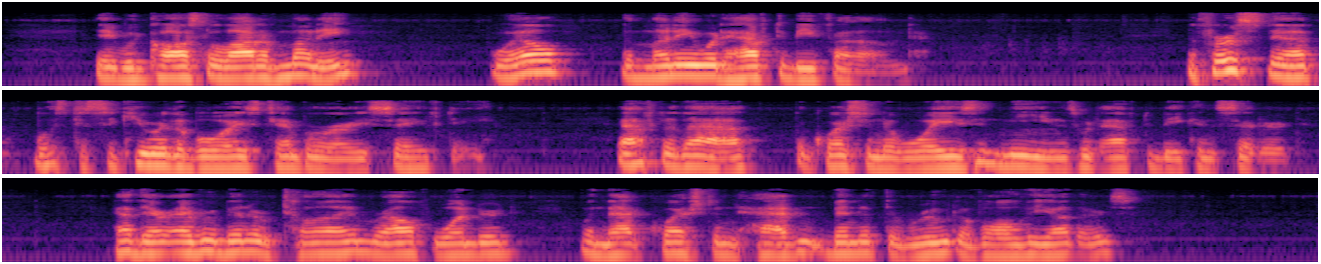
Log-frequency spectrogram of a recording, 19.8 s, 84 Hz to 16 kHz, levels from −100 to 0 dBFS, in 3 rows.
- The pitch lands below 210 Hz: Yes, low, 135 Hz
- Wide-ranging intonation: No, average, 3.1 semitones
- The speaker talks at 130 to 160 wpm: No, average, 175 wpm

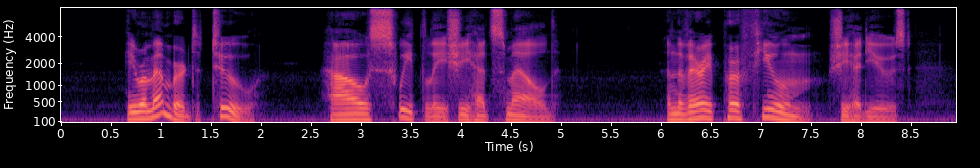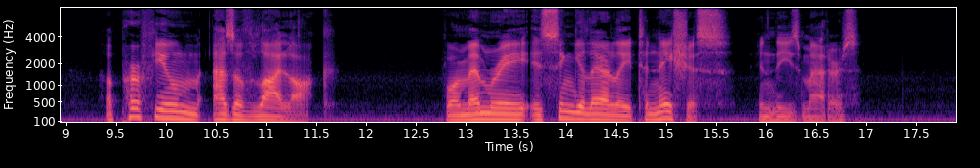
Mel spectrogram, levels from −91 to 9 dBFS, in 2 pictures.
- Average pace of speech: No, slow, 95 wpm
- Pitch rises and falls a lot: Yes, wide, 6.5 semitones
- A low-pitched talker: Yes, low, 115 Hz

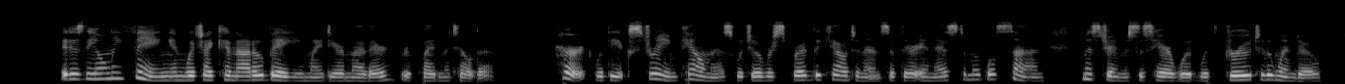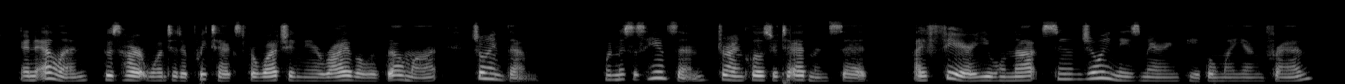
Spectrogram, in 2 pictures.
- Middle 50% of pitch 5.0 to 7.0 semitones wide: Yes, wide, 5.5 semitones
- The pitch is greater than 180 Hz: Yes, high, 190 Hz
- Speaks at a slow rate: No, average, 165 wpm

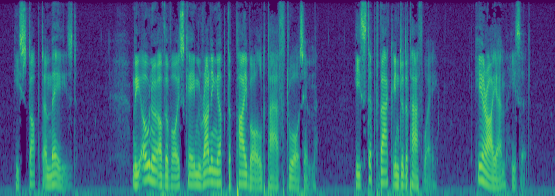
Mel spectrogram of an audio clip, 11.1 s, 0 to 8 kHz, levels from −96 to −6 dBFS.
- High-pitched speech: No, low, 110 Hz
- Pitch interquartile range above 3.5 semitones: Yes, average, 4.5 semitones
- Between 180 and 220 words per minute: No, average, 145 wpm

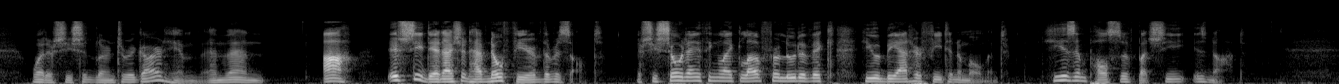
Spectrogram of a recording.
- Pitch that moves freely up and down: Yes, wide, 6.2 semitones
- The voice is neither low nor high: No, low, 125 Hz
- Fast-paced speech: Yes, fast, 210 wpm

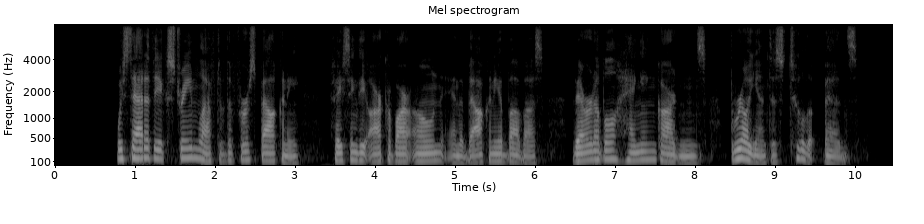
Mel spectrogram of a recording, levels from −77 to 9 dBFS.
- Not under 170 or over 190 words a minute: No, average, 160 wpm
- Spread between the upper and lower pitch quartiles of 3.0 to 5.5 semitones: Yes, average, 4.4 semitones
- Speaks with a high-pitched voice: No, low, 115 Hz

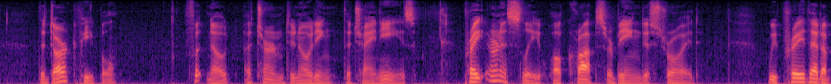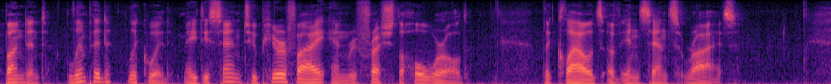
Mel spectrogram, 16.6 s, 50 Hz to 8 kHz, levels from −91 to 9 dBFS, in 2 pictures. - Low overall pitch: Yes, low, 100 Hz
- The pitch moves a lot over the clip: No, average, 4.6 semitones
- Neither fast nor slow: No, slow, 130 wpm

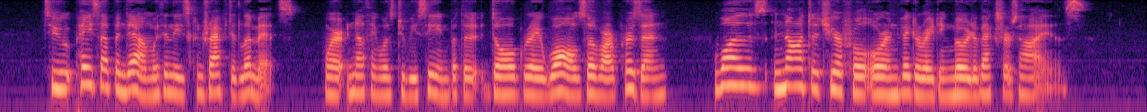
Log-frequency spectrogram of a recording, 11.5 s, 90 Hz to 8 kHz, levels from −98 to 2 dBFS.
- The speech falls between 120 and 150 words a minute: No, average, 165 wpm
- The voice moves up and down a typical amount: Yes, average, 3.6 semitones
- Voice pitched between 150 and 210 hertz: Yes, high, 190 Hz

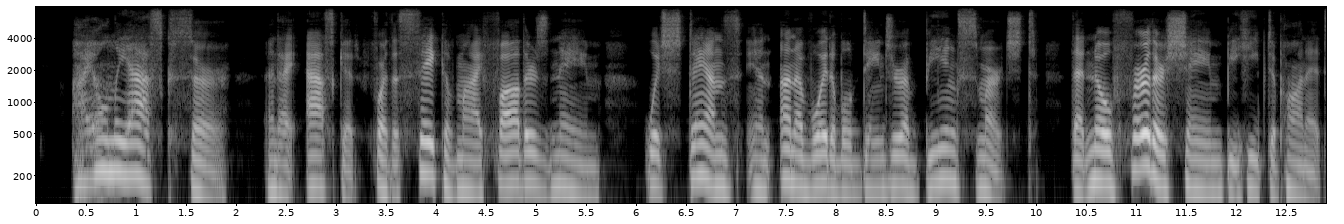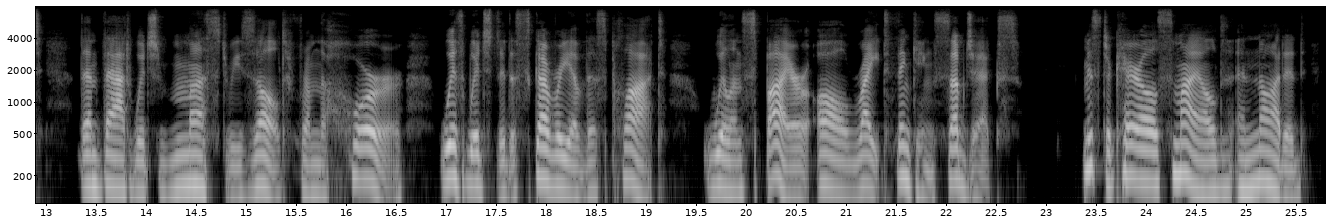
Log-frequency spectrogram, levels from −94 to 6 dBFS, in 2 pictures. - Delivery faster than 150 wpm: No, slow, 135 wpm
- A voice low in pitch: No, medium, 150 Hz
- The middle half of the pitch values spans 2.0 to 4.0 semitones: Yes, average, 3.7 semitones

